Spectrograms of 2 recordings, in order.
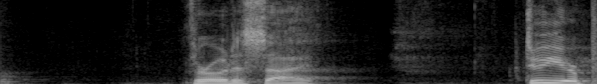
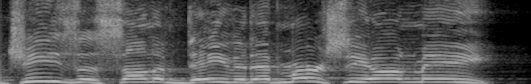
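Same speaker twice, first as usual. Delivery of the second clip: yelling for mercy; 11 semitones higher than usual. Retold or imitated. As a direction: cry out to Jesus, pleading. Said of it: "he starts yelling".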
